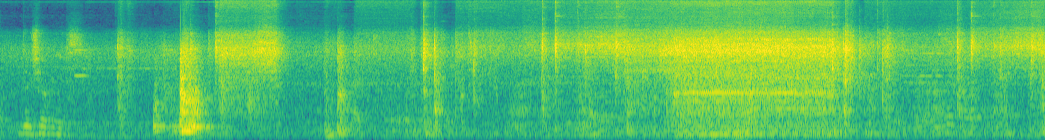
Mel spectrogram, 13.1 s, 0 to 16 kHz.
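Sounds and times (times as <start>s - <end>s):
sewing machine running whine: 8.0s - 10.6s.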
